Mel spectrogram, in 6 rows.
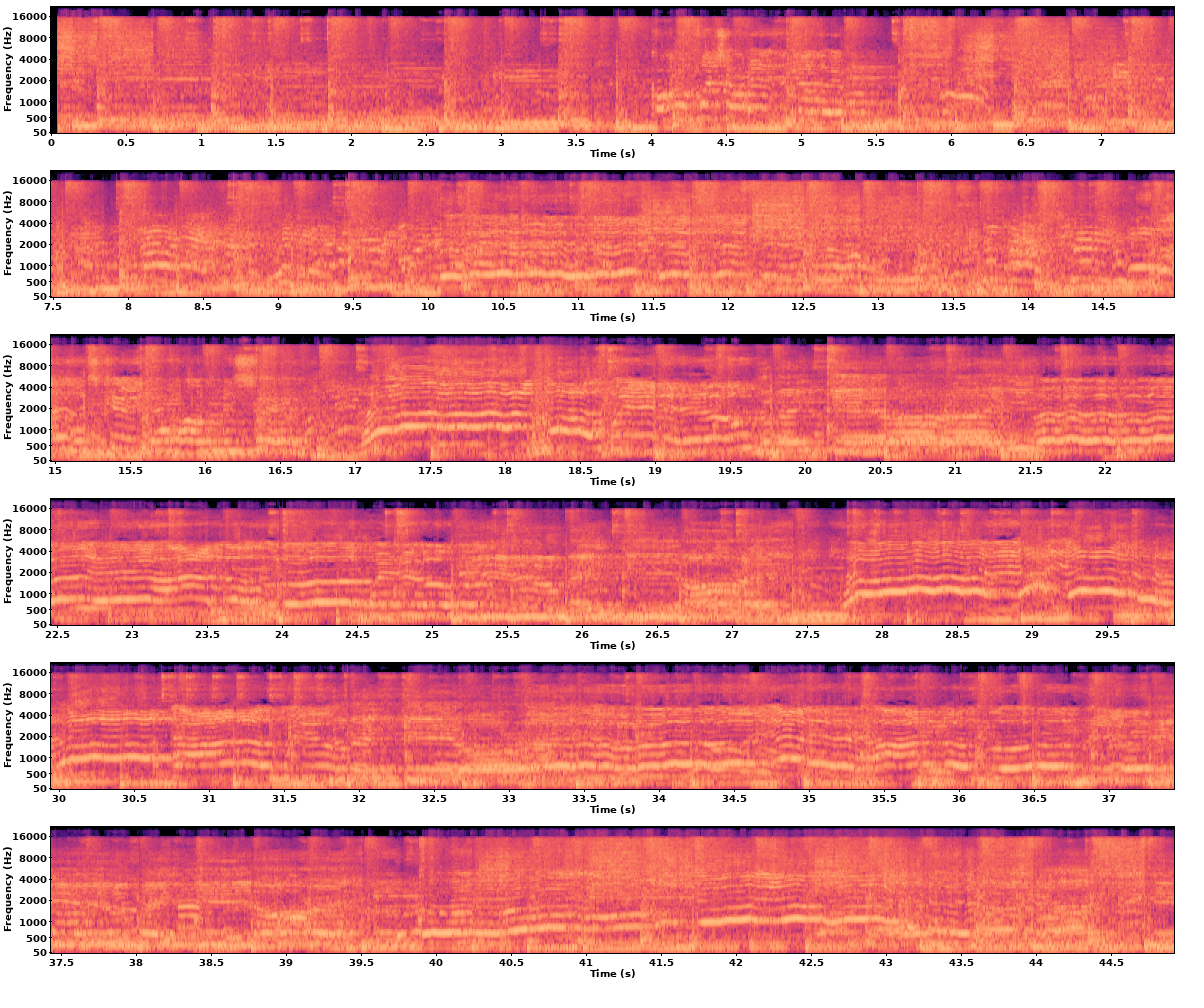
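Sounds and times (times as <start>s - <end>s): instrumental backing: 0.0s - 44.9s
gospel group singing: 4.0s - 44.9s.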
